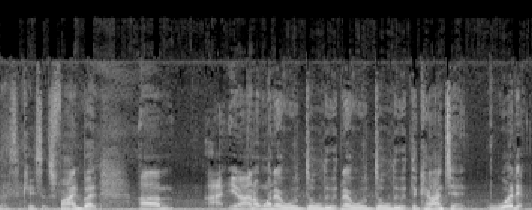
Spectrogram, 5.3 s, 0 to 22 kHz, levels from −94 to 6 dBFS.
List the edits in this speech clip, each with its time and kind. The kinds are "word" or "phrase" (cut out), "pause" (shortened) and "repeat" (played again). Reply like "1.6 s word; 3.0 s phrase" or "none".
3.4 s repeat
